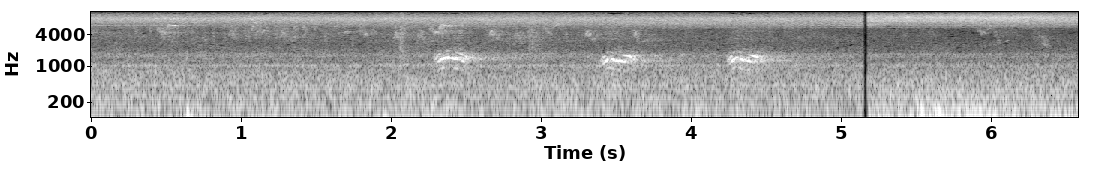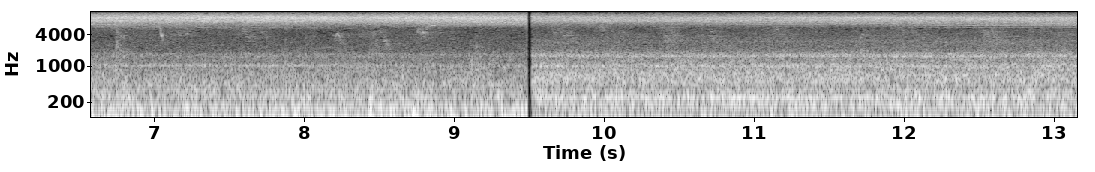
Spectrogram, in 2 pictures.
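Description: An animal gives three short calls about a second apart, over a steady high buzz, and a low rumble rises about five seconds in.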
